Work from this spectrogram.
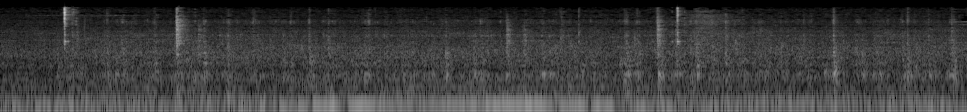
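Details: Bosch washing machine making a deep, uneven rumble broken by sharp, irregular clicks and knocks; the cause is unknown.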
